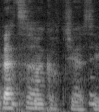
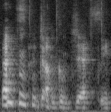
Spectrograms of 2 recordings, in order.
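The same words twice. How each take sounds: First: It is said in a sad, downcast tone. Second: It is said lightly, with laughter.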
